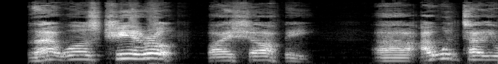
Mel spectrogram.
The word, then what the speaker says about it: Sharpie: can find him under Sharpie is here. That's uh Sharpie. S H A R P I E like the pen.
